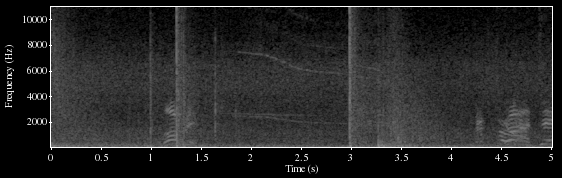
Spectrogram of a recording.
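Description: Mortar and artillery fire in a D-Day 1944 World War II strategy game, with a few sharp distant thumps and whistling shell sounds over a steady battle rumble while someone talks.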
